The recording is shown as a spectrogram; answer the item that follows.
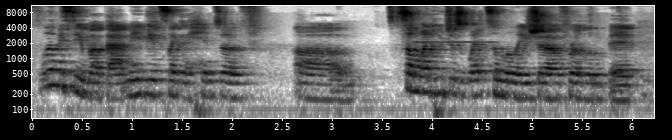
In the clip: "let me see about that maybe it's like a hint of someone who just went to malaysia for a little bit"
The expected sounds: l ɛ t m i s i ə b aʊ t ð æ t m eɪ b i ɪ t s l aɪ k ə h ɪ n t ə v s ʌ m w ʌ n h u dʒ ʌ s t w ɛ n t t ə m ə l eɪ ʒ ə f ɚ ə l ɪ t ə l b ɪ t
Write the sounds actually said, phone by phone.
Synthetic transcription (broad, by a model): l ɛ t m i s i ə b aʊ t ð æ t m eɪ b i ɪ t s l aɪ k ə h ɪ n t ə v s ʌ m w ʌ n h u dʒ ʌ s t w ɛ n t t ə m ə l eɪ ʒ ə f ɚ ə l ɪ t l b ɪ t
